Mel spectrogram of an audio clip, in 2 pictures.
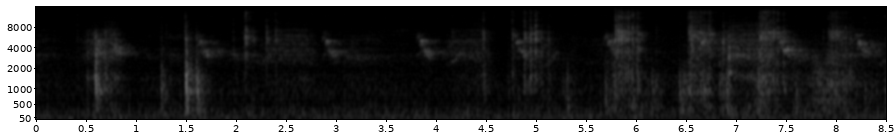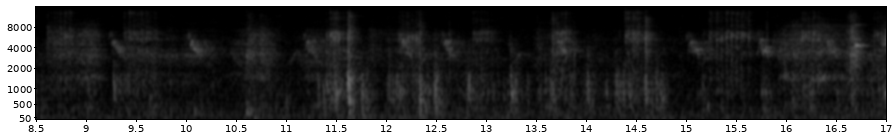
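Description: Ratchet tightening the front wheel bolts during a front tire replacement, with repeated quick clicking bursts and mechanical rattles at close range, continuing irregularly throughout.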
